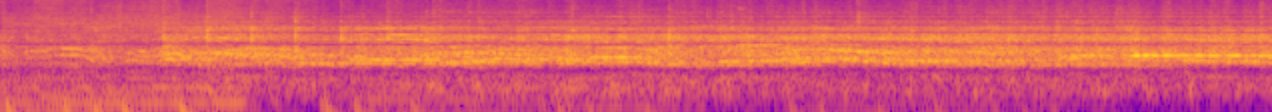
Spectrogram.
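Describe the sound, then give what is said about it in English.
Dense, sustained applause from Liberal MPs clapping as Justin Trudeau went over and was roughing up fellow MPs, a steady wash of overlapping claps holding at an even, fairly loud level for several seconds with no voices standing out. “That's the sound of Liberal MPs clapping, as Justin Trudeau went over and was roughing up fellow MPs.”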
